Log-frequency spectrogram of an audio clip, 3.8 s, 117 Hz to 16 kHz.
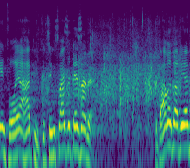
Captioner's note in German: Beifall bei der CDU und dem BÜNDNIS 90/DIE GRÜNEN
